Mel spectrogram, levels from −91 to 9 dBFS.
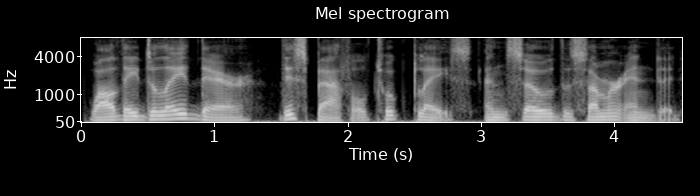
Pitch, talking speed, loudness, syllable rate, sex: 110 Hz, 175 wpm, -17 LUFS, 4.7 syllables/s, male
